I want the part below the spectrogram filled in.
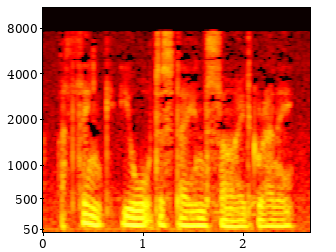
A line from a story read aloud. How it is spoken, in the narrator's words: said Grimmer gently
